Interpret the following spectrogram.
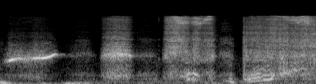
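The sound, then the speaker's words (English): A sharp mouth whistle, blown hard with two fingers at the side of the mouth as a signal to a player about to serve in a paddle game, rises in pitch, followed by a few harsh, breathy blasts of forced air. No one talks. “As he held the ball and prepared to serve, I raised 2 fingers to the side of my mouth and blew hard. He lowered the paddle when he heard my loud whistle.”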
